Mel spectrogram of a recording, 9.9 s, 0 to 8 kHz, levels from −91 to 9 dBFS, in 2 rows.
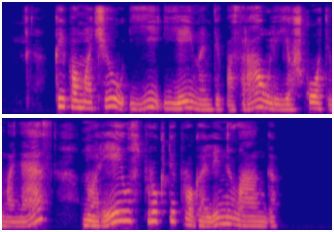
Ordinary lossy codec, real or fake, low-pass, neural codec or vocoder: AAC, 32 kbps; real; 7.2 kHz; none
